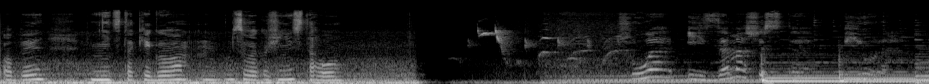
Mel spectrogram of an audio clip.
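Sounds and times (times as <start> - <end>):
speech: 0.0 - 3.7, 6.3 - 9.1
distant small bird singing, possibly a chiffchaff: 4.4 - 6.7.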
